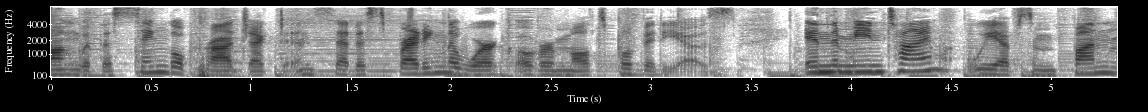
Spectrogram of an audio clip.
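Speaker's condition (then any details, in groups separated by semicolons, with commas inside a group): No condition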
